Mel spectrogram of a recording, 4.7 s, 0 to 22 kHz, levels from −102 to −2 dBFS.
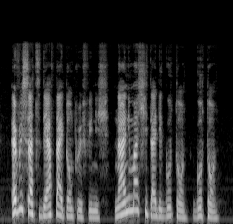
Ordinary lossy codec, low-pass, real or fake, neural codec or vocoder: none; 9.9 kHz; real; none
